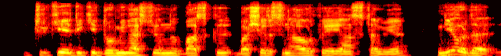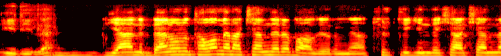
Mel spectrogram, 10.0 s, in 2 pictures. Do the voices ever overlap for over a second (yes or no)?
no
